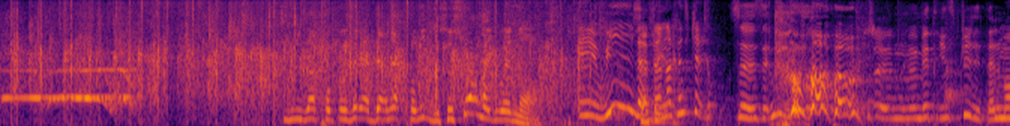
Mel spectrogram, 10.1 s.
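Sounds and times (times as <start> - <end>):
audience clapping: 0.0 - 6.8
speech: 2.8 - 10.0.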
